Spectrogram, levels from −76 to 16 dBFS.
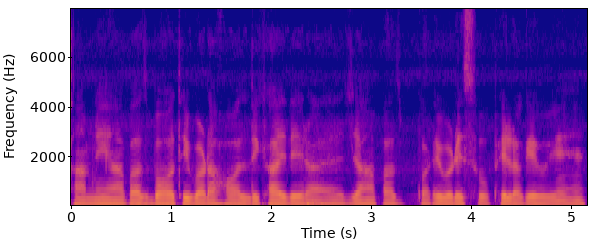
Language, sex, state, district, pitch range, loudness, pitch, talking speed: Hindi, male, Madhya Pradesh, Umaria, 110-115 Hz, -18 LUFS, 110 Hz, 220 wpm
